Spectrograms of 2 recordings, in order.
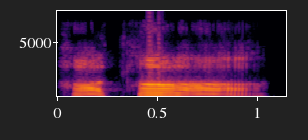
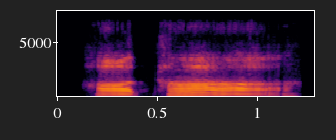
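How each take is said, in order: First: Hata said as ha-ta, clear; Hebrew pronunciation. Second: Hata repeated as ha-ta; Hebrew pronunciation. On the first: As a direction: model Hata for learners. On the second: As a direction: model Hata again. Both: Shown as a demonstration. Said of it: "pronounced as".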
